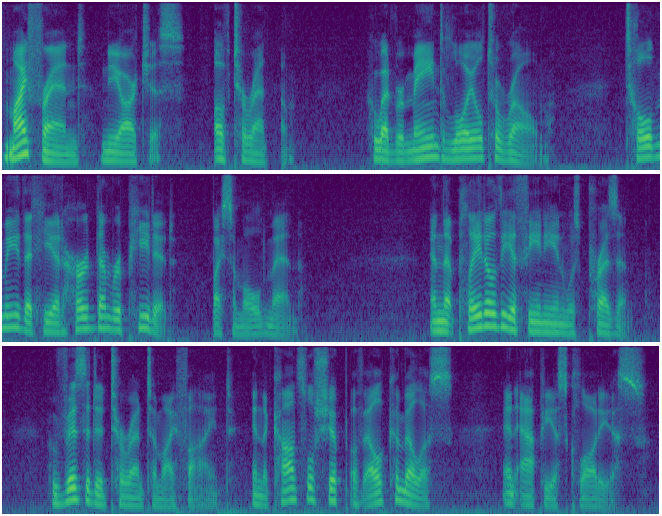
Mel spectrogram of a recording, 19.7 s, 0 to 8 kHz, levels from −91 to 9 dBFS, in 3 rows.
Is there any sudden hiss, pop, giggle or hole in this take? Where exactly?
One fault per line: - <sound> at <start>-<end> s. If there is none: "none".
- dropout at 2.6-2.8 s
